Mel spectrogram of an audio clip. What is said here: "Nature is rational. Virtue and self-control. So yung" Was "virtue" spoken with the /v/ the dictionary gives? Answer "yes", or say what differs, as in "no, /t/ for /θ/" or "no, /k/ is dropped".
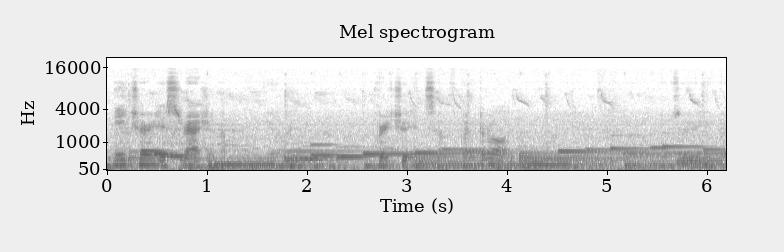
no, /b/ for /v/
